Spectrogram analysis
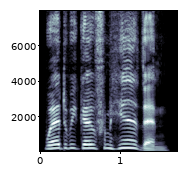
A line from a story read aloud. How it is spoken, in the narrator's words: she asked Harry in a politely interested voice, as though this was all a rather interesting day trip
